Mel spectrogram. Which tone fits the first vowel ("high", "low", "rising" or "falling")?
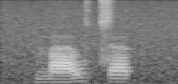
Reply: rising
